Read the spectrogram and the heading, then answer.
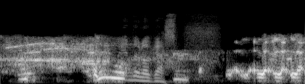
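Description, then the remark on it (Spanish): Excited fans shout and scream together as they ask a man for selfies, a loud, dense tangle of high-pitched voices that briefly drops out before surging back, with some talking mixed into the din. “Ya, ya oís los gritos de fondo, supongo.”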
